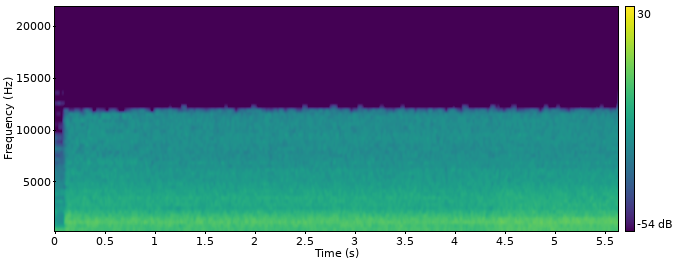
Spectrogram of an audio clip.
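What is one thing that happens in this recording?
A fire engine's motor idles steadily nearby.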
